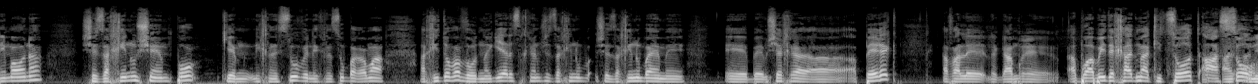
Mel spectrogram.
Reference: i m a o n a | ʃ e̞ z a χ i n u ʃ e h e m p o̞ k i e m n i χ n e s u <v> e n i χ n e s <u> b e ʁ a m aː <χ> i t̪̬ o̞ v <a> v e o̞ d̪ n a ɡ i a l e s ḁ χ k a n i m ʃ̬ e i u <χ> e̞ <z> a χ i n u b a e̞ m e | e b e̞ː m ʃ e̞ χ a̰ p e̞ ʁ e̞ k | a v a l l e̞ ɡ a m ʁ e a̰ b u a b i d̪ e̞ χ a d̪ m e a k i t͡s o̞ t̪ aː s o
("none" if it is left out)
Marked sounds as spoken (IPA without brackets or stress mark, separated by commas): v, u, χ, a, ʃ, z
